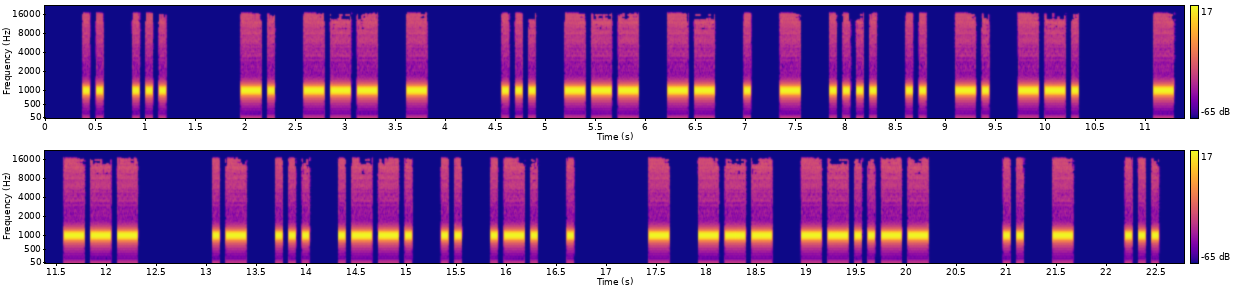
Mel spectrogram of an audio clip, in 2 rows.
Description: Morse code, heard as a keyed tone, about 18 wpm, spaced as for 15 wpm, 1000 Hz. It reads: IS NOT SOMETHING TO ASPIRE TO, IT S
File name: qotdfiles / 15wpm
